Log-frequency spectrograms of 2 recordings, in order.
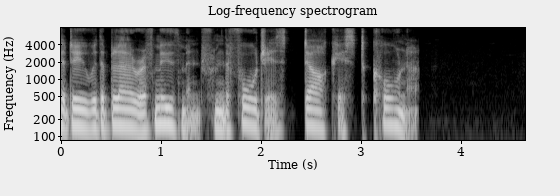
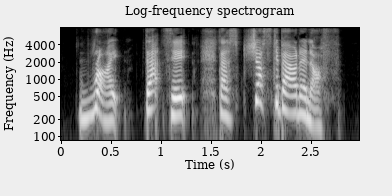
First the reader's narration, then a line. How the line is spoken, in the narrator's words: shouted Esk's mother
